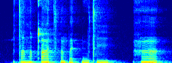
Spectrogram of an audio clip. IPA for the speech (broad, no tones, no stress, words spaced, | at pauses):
tˤiniqʼɛt͡sʼœ̃ pɛk͡putʼi | hœ̃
